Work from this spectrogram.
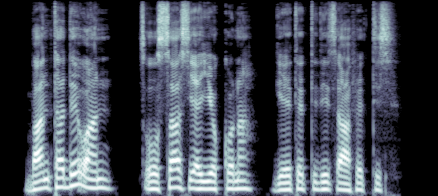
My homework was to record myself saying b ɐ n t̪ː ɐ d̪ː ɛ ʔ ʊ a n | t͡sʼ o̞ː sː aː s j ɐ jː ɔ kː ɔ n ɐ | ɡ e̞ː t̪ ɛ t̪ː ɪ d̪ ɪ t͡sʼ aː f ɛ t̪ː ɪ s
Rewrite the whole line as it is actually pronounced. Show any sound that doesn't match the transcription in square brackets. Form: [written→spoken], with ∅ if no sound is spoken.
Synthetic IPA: b ɐ n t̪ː ɐ [d̪ː→d̪] ɛ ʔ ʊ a n | t͡sʼ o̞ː sː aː s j ɐ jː ɔ kː ɔ n ɐ | ɡ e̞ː t̪ ɛ t̪ː ɪ d̪ ɪ t͡sʼ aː f ɛ t̪ː ɪ s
